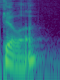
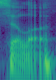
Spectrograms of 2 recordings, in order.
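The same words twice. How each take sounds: First: The name begins with a hard K sound. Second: The name begins with a soft S sound. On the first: This is the original pronunciation. "Wrong, but close. But yeah, that's the one. Yeah, it's Scylla" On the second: This is the common modern pronunciation. "nowadays with the character being adapted into modern mythology everywhere, like it's Scylla"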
